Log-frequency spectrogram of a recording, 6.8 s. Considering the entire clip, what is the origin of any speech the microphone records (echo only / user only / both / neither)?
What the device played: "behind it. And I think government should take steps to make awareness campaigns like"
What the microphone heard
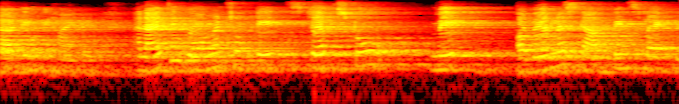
echo only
